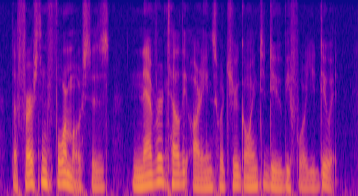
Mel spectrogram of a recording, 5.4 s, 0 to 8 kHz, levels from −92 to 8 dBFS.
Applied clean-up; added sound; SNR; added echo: none; none; none; none.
